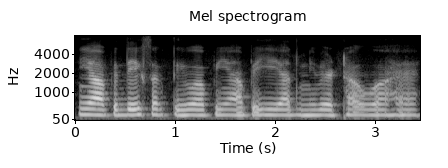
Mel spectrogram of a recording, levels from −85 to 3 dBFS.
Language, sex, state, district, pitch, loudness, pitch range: Hindi, female, Haryana, Charkhi Dadri, 195 Hz, -19 LUFS, 190-195 Hz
